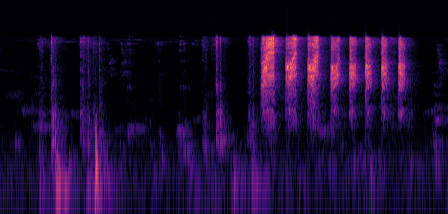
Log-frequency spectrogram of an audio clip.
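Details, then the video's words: Female grey-cheeked bulbul in a tutor recording, building from quiet scattered ticks into a long run of about nine harsh, scratchy notes evenly spaced, the coarse 'mbeset kasar' style. "Masteran Burung CUCAK JENGGOT FULL MBESET KASAR || Cucak jenggot betina"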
